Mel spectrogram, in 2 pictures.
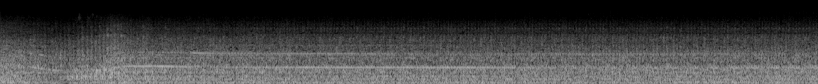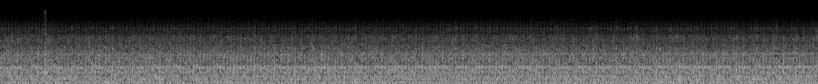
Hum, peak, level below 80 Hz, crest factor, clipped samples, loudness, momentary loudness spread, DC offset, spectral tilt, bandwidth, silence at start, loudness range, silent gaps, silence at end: none; -10 dBFS; -34 dBFS; 16 dB; under 0.1%; -25 LUFS; 2 LU; under 0.1%; -6 dB/octave; 16 kHz; 0 s; 1 LU; none; 0 s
